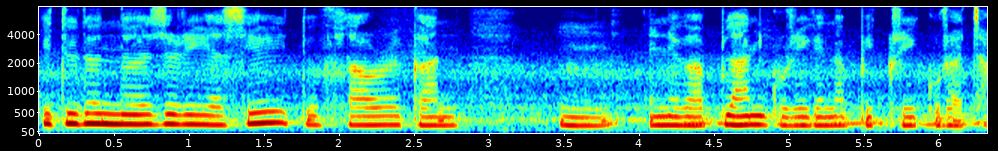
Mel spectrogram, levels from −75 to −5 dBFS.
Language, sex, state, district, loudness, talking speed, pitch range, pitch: Nagamese, female, Nagaland, Kohima, -13 LUFS, 105 wpm, 200-240 Hz, 210 Hz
